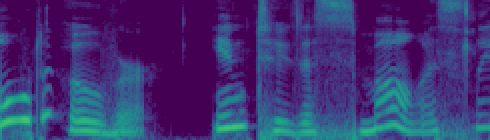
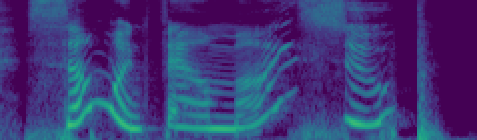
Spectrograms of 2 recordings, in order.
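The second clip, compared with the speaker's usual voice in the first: high, squeaky voice swooping up and down; 7 semitones higher than usual. Reading the story aloud, voice Baby Bear's line in her high squeaky voice. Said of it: "in her high squeaky voice".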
